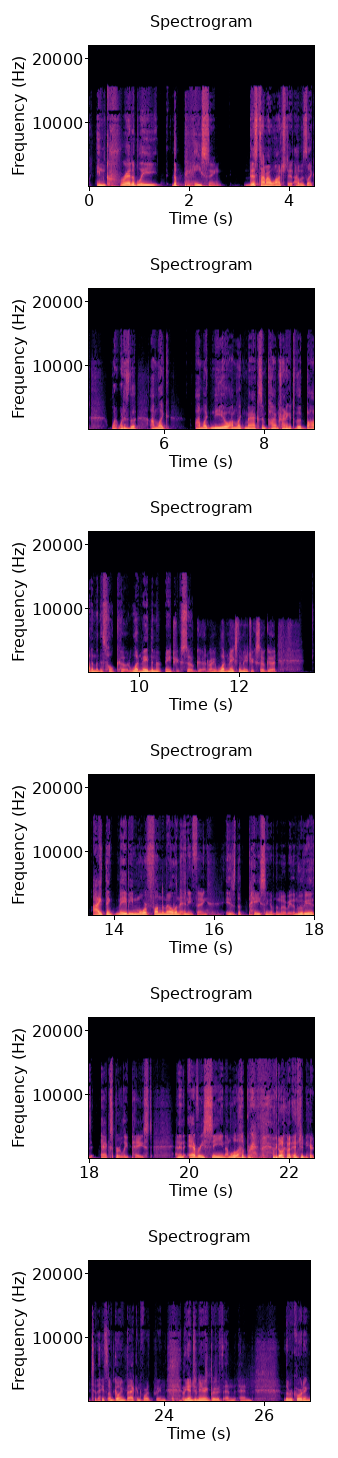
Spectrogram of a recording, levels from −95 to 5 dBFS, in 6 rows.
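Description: Right after "made the", from 10.35 to 10.82 s, you get a burst of repeated packet loss, and it goes robotic. Four gaps open up in quick succession. The receiver papers over each hole by stretching the last bit of sound it had, which covers about 240 ms. Another 60 ms simply goes missing. The longest gap is 180 ms, so about half of that stretch is patched-in sound, which is why it comes out choppy.

Hard on its heels, from 10.99 to 13.26 s, there's a call bitrate drop. The encoder is pushed down from 32 kbps to 11 kbps and sits at the bottom for about 2.1 s. At that rate it throws away the top end too, so the bandwidth falls from 20 kHz to 8 kHz. The speech turns dull and muffled, with a rough, watery grain, until the bits come back.

Then come two jitter buffer speed-ups. The first runs from 13.70 to 14.27 s, just before "more fundamental than anything". The buffer had built up too much audio, so the receiver cut out short pitch-period slices to catch up, roughly 50 ms in all. 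Playback runs about 7% fast at the same pitch, and it sounds rushed. The second runs from 21.69 to 23.01 s, leading into "back and forth between". It trims about a tenth of a second and runs about 8% fast, so there's the same hurried feel over a longer stretch.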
